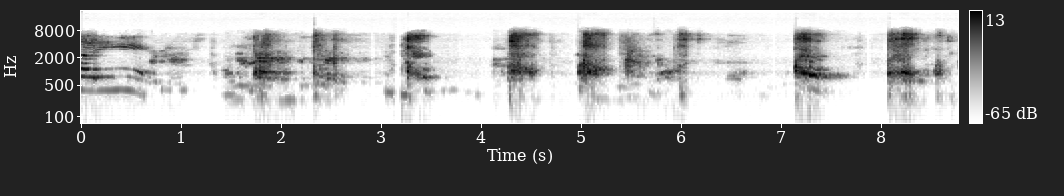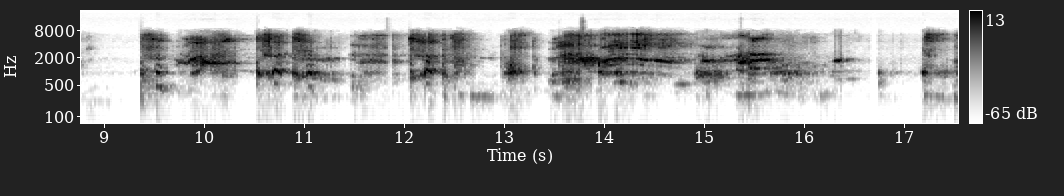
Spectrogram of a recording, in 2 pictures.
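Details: Child in respiratory distress, with bronchial asthma, reduced feeding, sleepless night, dullness and agitation, coughs repeatedly in short, harsh bursts with brief pauses, some run together: persistent cough in an asthmatic child.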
